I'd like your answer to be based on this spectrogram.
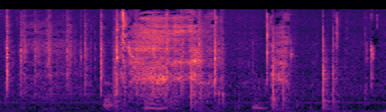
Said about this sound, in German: Ich schreibe jetzt weiter meine E-Mails. So. Gut, dann schreibe eben. Ich bitte dich nur darum, ein wenig leiser zu tippen.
